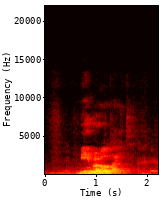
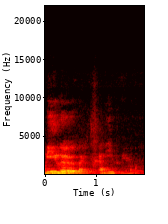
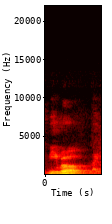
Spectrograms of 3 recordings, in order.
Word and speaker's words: Mirror Light: our next new product, which is Mirror Light, not Miller Light. People from Japan have difficulty pronouncing R and L sounds, but our new product is Mirror Light.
